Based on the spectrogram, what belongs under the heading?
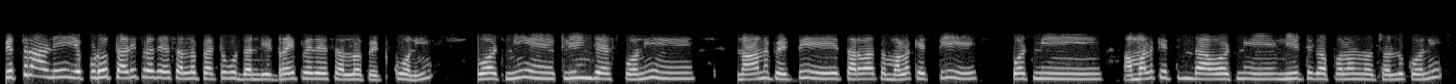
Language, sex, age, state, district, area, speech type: Telugu, female, 30-45, Andhra Pradesh, Nellore, rural, conversation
